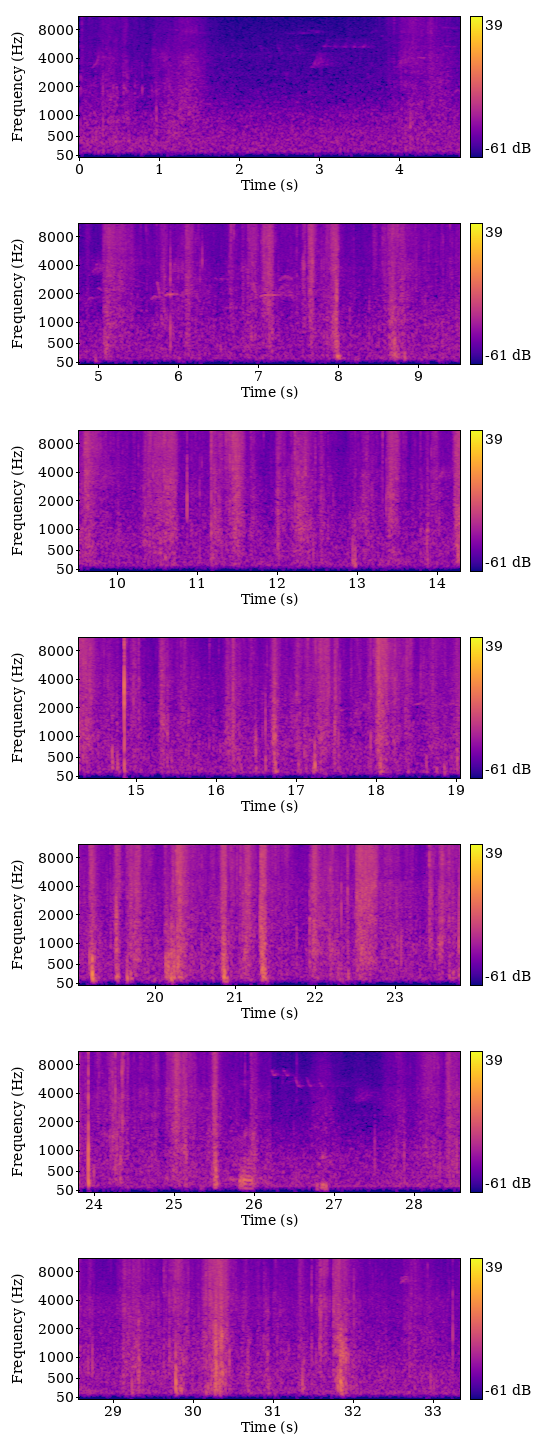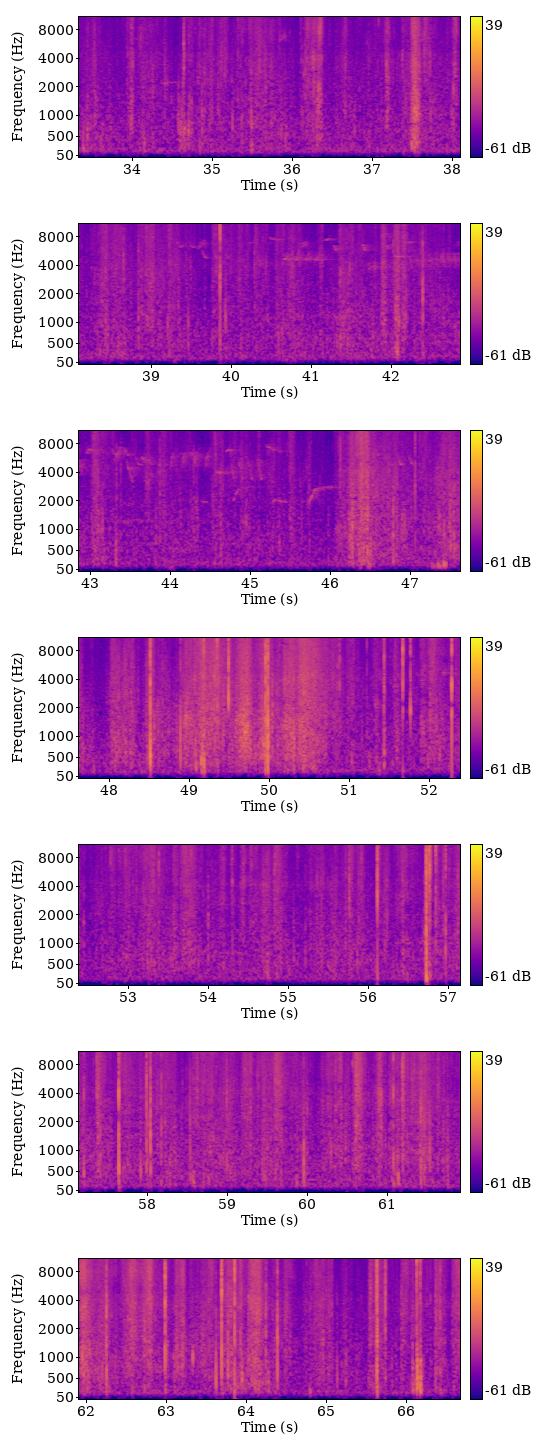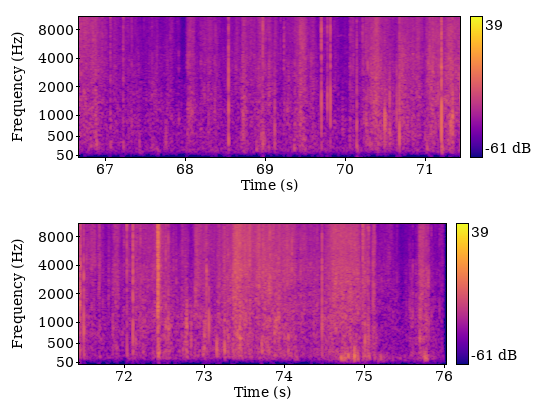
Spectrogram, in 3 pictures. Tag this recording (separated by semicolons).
Bl; cke; forest; Fr; hling; leaves; St; sticks; tter; Wald; walk; walking; wood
